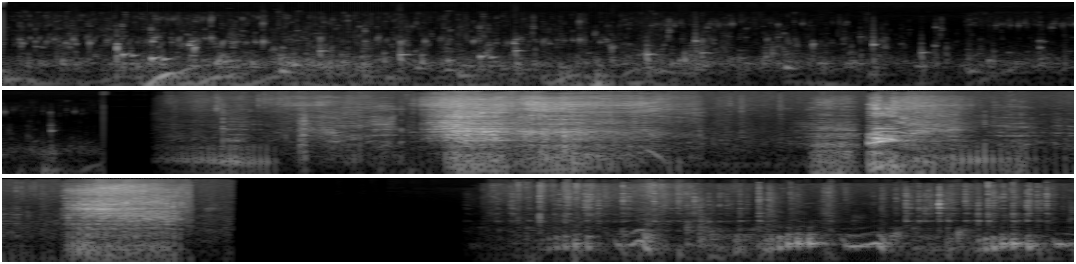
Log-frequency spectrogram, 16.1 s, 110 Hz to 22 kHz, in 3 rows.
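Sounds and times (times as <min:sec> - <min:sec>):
tiger growling and roaring: 0:06.2 - 0:11.8.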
